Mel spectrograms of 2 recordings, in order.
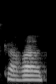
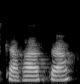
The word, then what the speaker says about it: Karata: extra no it's okay it's karat I'm gonna say it in French it's karata I see my accent yeah I try to say with a little bit of accent I like it it's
